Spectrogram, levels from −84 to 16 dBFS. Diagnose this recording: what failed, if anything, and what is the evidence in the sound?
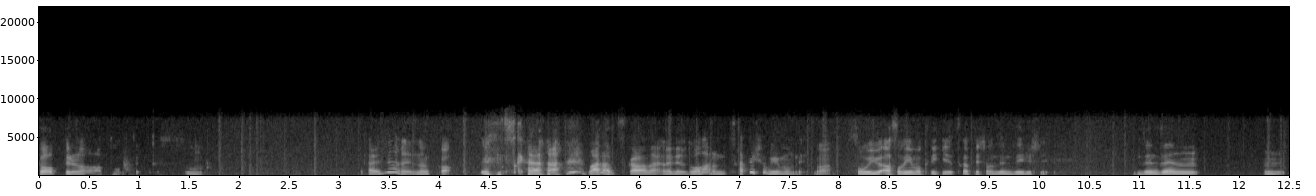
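Nothing has failed in this speech recording; the audio stops at 8 kHz and the very lowest bass is trimmed away, which is simply the call's microphone processing and codec doing their ordinary job.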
